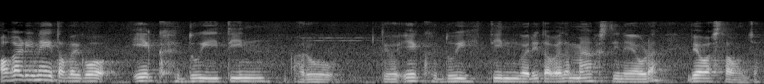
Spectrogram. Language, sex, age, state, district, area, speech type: Nepali, male, 18-30, West Bengal, Darjeeling, rural, spontaneous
